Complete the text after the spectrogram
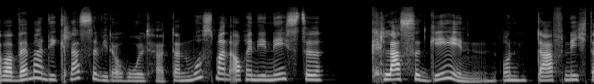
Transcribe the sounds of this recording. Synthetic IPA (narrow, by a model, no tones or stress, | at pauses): ʔaːbɐvɛnmandiːkl̥asəviːdɐɦoːltha̰t̚d̥anmʊsmanʔa̰ʊxɪndiːnɛːçstə | kʰl̥asəɡeːənʔʊntd̥aɐfnɪçt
